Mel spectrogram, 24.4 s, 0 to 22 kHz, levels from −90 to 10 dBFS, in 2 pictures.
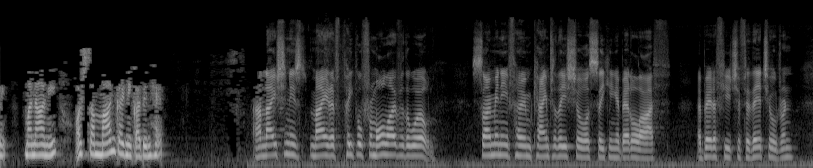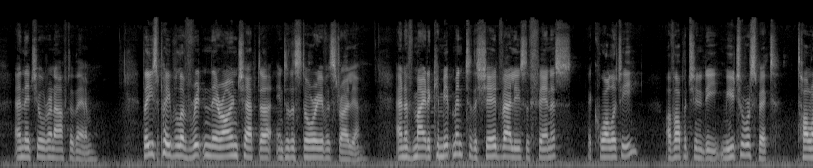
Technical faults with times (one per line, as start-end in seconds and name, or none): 0.00-4.00 adaptive stream starting at a low bitrate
